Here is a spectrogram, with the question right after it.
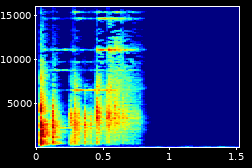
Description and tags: Metal Key Falling on Wood
A metal key falls on wood and bounces slightly with a ringing sound.
Recorded in stereo via a Blue Yeti and Audacity. I did a light noise-removal filter to get rid of computer fans in the background.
